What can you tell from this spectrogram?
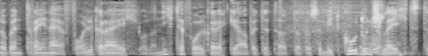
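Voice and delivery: ordinary talk, nothing marked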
